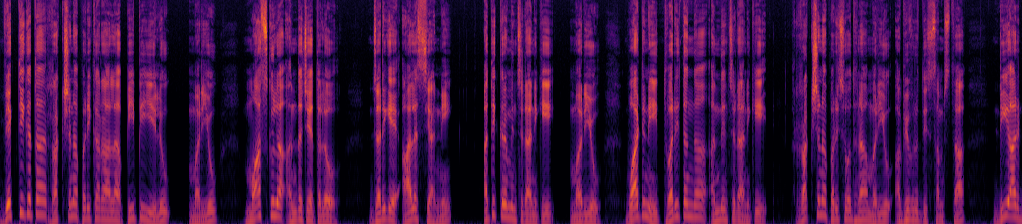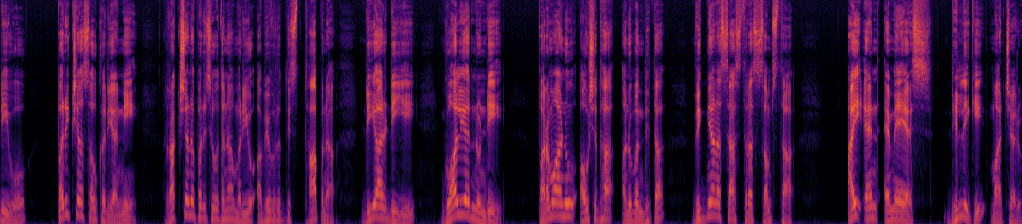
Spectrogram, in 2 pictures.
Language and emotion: Telugu, neutral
